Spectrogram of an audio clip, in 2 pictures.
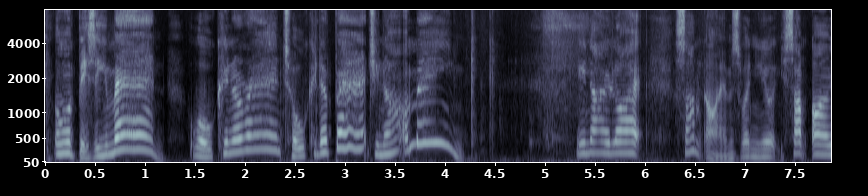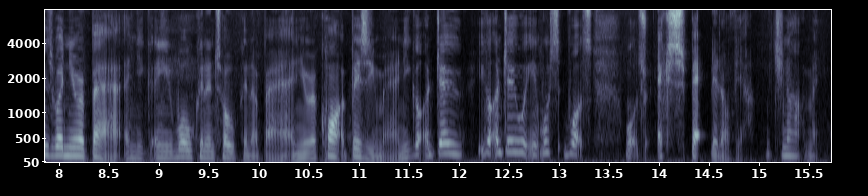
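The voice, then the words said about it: Exaggerated Cockney accent. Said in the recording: “You got to do your Cockney ... Do you know who you sound like? ... Mickey Flanagan.”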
